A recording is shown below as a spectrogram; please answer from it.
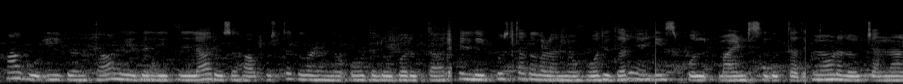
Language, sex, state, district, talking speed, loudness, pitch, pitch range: Kannada, female, Karnataka, Mysore, 115 wpm, -28 LUFS, 205 Hz, 195-215 Hz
